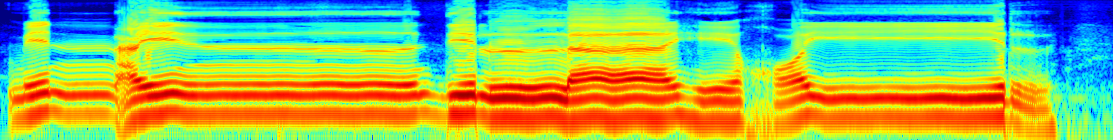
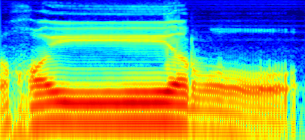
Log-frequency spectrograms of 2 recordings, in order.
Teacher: Dan rnya ini tidak boleh ditebalkan tapi dibaca dengan tipis dan kita namakan dengan ro tarqiq.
